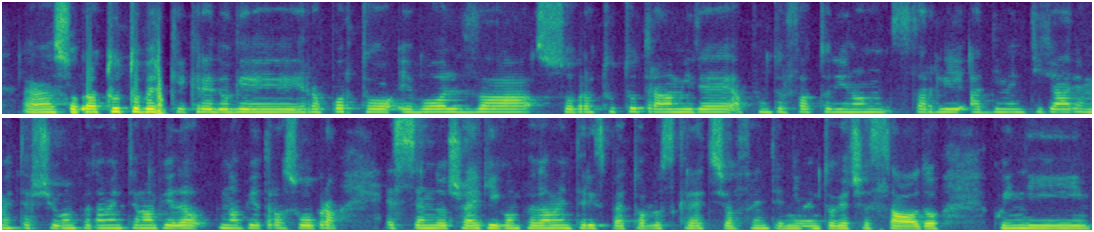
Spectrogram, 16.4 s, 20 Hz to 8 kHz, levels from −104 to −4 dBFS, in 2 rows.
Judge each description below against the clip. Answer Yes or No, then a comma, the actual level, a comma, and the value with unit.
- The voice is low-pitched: No, high, 195 Hz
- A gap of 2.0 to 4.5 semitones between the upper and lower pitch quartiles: No, narrow, 1.2 semitones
